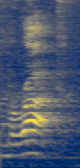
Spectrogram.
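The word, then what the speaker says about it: ברך: so blessed is Morocco so Brock this pronounce Barack but the characters are the bow the raw and the car that's a characters that are included in that word Bob calm so of course in this pronounce Barack that means the BA is pronounced independently and the rah and the cop become one word which is rock Barack all right the rock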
